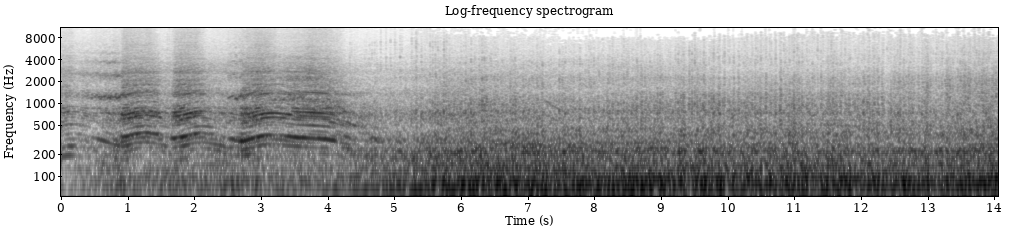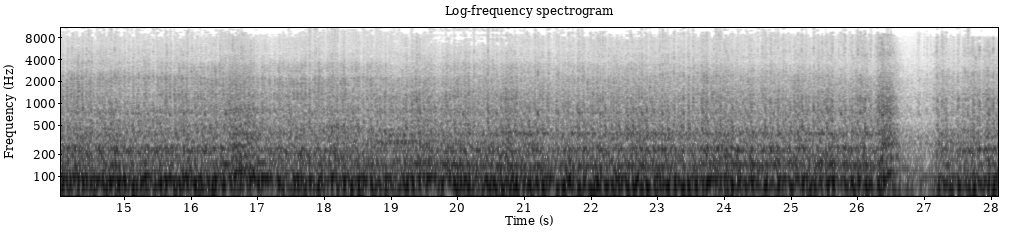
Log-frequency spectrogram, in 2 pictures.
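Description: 2017 Ford Mustang GT's 5.0-litre V8 running loud with a steady low rumble through a burnout, as the rear tyres spin in the burnout box. The level drops briefly near the end, then the engine picks up again.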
